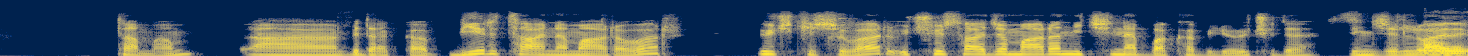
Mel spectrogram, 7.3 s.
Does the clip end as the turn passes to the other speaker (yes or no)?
yes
